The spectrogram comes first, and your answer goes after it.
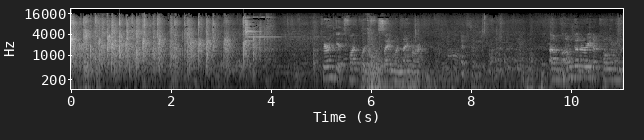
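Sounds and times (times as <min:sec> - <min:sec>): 
audience clapping to welcome a speaker to the stage: 0:00.0 - 0:03.6
speech: 0:05.0 - 0:07.3, 0:09.6 - 0:11.0
laughter: 0:07.2 - 0:09.6.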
